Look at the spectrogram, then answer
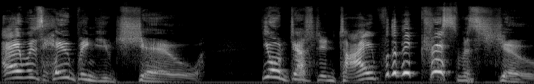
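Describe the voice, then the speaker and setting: In a put-on character voice, the speaker talks at a fairly slow pace and a fairly high pitch, on a very clean recording with a silent background. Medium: read story. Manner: cackling, sing-song taunting.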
